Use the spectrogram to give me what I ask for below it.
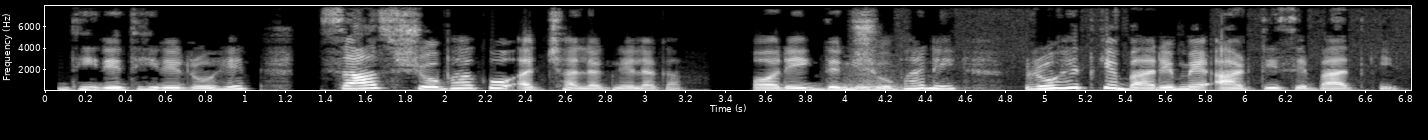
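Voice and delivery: ordinary delivery, nothing marked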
